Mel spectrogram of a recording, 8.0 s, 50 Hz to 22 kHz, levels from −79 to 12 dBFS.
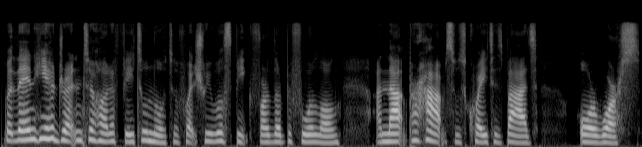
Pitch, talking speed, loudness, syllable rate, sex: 205 Hz, 195 wpm, -20 LUFS, 5.1 syllables/s, female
